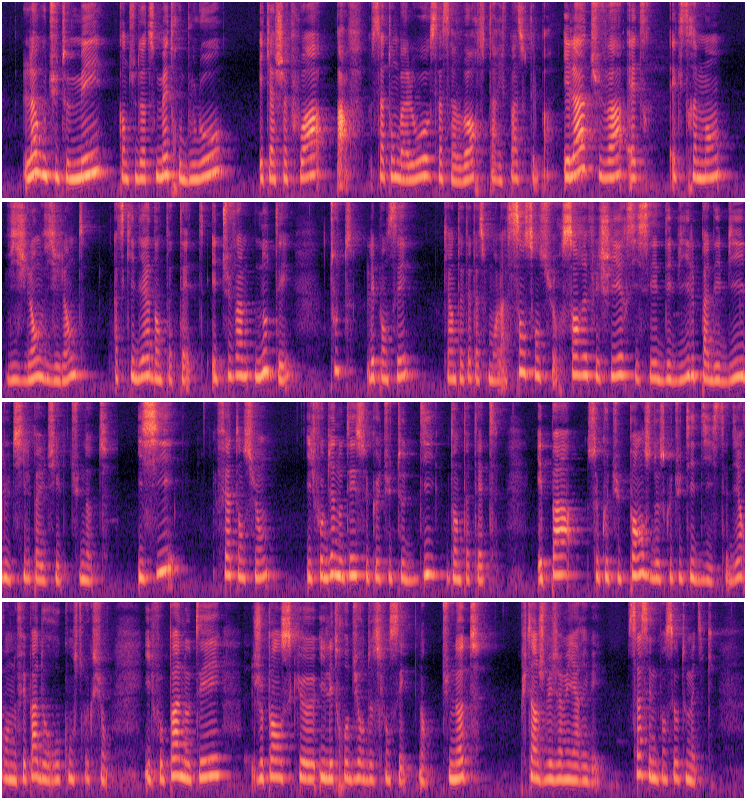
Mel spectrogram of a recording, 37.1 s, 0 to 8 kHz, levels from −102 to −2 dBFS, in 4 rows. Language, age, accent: French, 20-39, French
